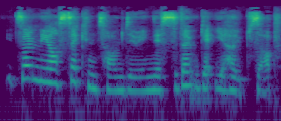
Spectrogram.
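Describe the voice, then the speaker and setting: A woman's voice: mid-range voice, animated, fairly quick, lightly acted. A woman voicing an anxious, reluctant schoolgirl in a children's audio drama, hesitant and protesting. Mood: nervous. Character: anxious, reluctant schoolgirl heroine, self-doubting.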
